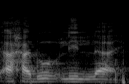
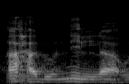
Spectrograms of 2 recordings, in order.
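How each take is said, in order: First: No 'n' sound; ahadu runs straight into lillahi. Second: An added 'ni' links ahadu to llahu. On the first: The speaker calls it wrong. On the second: The speaker calls it right. "n'oteekako kakasira ... n'ogatta wali"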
